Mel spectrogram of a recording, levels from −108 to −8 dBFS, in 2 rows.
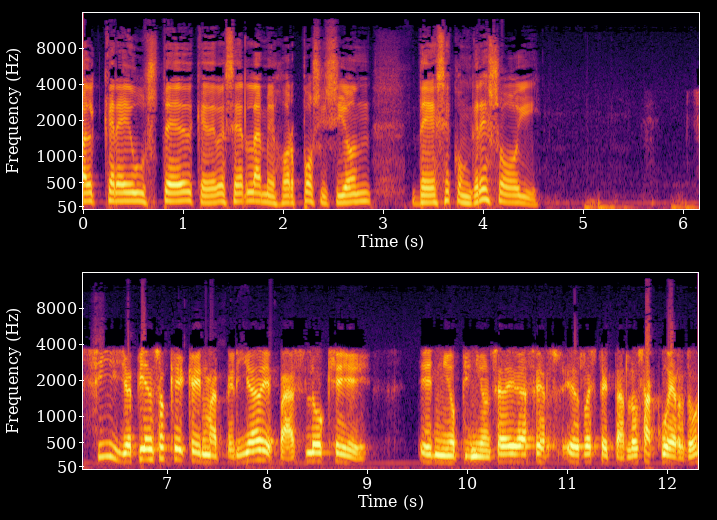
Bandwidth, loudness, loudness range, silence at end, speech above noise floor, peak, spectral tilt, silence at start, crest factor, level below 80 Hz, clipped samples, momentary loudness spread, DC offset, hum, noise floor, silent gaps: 12 kHz; -14 LUFS; 9 LU; 0 s; 38 dB; 0 dBFS; -5.5 dB/octave; 0 s; 14 dB; -50 dBFS; under 0.1%; 10 LU; under 0.1%; none; -52 dBFS; none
